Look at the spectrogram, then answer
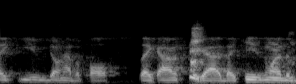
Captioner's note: laughing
